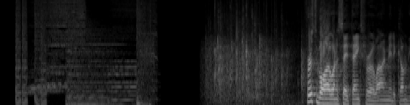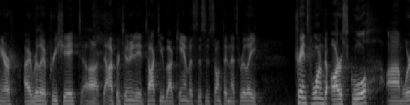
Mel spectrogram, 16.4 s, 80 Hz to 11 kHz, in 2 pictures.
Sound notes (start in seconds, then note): 4.0 applause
